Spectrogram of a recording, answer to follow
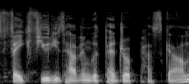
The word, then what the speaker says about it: Pedro Pascal: One was this like hilarious fake feud he's having with Pedro Pascal, is how you pronounce his name.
